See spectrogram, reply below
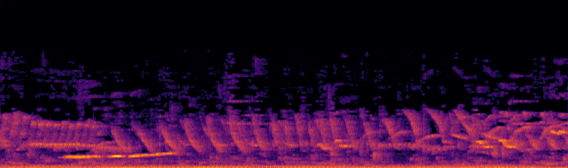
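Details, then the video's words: Canary singing, a recording meant as tutor song for training other birds: a long rising whistled slur, then fast rolled trills of repeated downward-sweeping notes, over a steady low rumble. "SUARA BURUNG KENARI GACOR COCOK UNTUK MASTERAN"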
